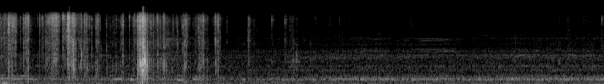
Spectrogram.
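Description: Foil baseball card pack being torn open by hand: a run of crinkling for about two seconds with one sharp rip about a second and a half in, then only faint rustles and clicks of the wrapper and cards being handled.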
